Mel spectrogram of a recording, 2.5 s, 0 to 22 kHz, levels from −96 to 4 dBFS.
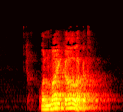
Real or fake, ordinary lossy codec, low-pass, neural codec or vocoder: real; MP3, 32 kbps; 9.9 kHz; none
